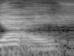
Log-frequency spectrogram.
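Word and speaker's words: יעף: And he couldn't remember, was it Ya'ef or Ayef? It happens to be Ya'ef, and it makes very little difference, perhaps, but that's what troubled him.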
